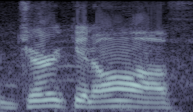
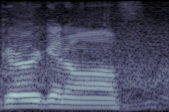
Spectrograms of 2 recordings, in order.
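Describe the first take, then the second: First: The name begins with a soft J sound. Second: The name begins with a hard G sound. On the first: The speaker calls it right. "I guess it's really soft J" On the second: The speaker calls it wrong. "I was saying the hard G"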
